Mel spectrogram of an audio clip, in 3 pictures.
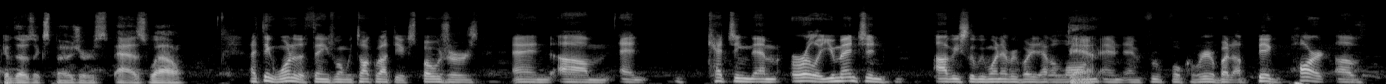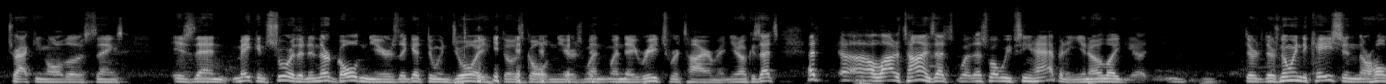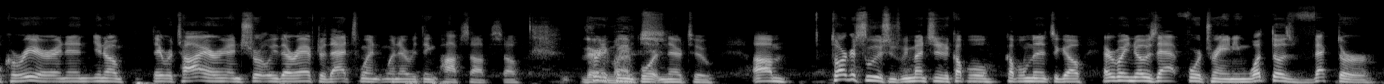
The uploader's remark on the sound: Live at FDIC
